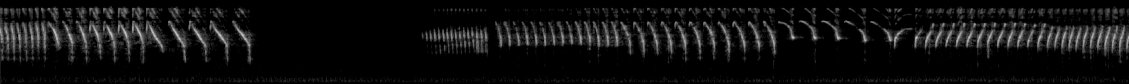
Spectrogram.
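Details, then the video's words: Lure song of a canary to make a lazy canary sing: fast rattling trills, a short pause, a buzzy note, then long sequences of rapid falling sweeps and dense high trills. "PANCINGAN KENARI MALAS BUNYI"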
